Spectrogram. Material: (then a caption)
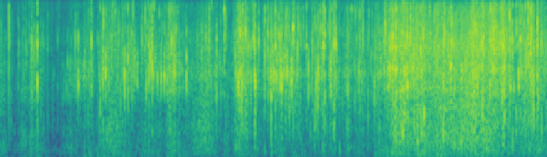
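Plastic. A crumpled sheet of red plastic bubble wrap, held close to the mic, is squeezed and scratched with long red-painted nails and fingertips. Dense, bright crinkling and crackling clicks come in quick, uneven bursts with little low end, growing louder and busier toward the end.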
